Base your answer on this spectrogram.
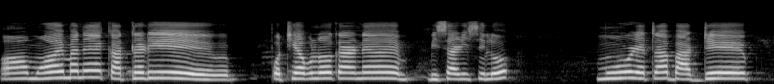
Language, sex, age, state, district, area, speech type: Assamese, female, 45-60, Assam, Morigaon, rural, spontaneous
